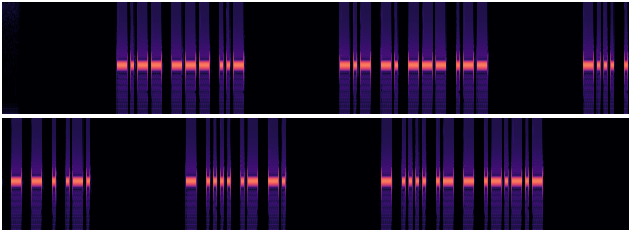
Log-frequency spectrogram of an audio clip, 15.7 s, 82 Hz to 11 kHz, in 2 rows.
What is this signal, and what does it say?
Morse code, heard as a keyed tone, about 28 wpm, 700 Hz. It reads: YOU KNOW BETTER THAN THAT.
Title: 4x Word-Spacing - Sentences from Top 400 Words - 28wpm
